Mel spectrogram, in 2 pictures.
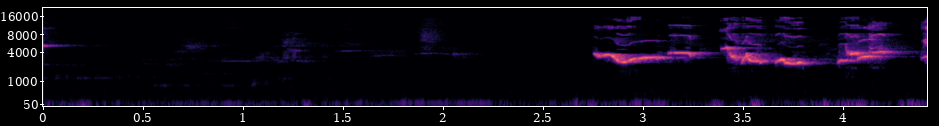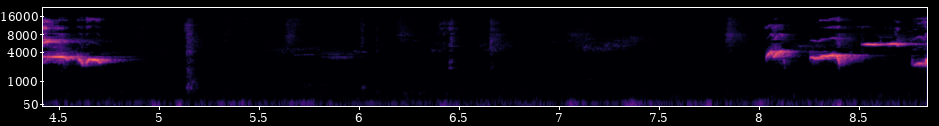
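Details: A scaly thrush sings a rolling morning song of bright, warbling phrases of high twittering notes in two separate bursts.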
